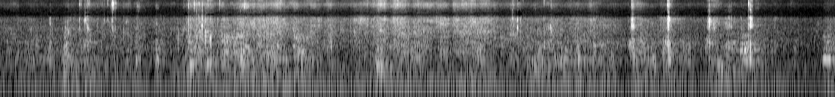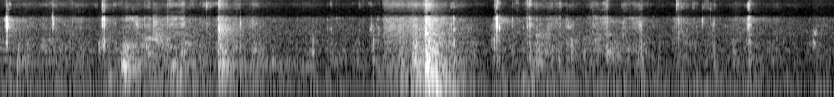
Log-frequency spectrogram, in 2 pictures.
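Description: Close-miked eating of wide, slippery spicy noodle sheets in chili oil: chewing and wet mouth smacks with many small sharp clicks throughout. There is one louder, fuller wet burst about nine and a half seconds in.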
